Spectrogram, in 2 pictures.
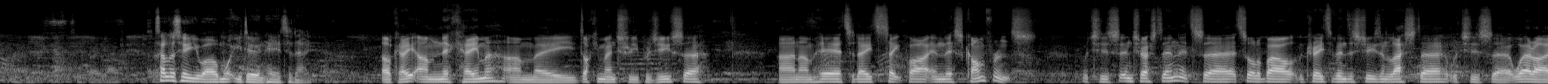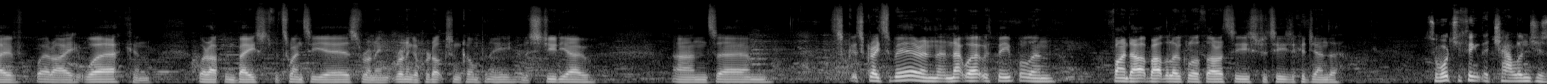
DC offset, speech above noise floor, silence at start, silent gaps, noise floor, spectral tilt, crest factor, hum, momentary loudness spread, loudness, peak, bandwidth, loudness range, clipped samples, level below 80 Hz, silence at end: under 0.1%; 25 dB; 0 s; none; -45 dBFS; -5.5 dB/octave; 20 dB; none; 19 LU; -20 LUFS; 0 dBFS; 18 kHz; 6 LU; under 0.1%; -74 dBFS; 0 s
